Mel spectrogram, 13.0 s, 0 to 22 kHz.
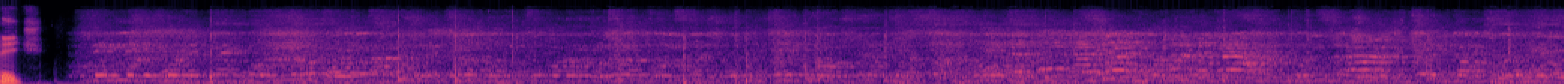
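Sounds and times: voices: 0:00.0 - 0:00.4
music: 0:00.4 - 0:13.0.

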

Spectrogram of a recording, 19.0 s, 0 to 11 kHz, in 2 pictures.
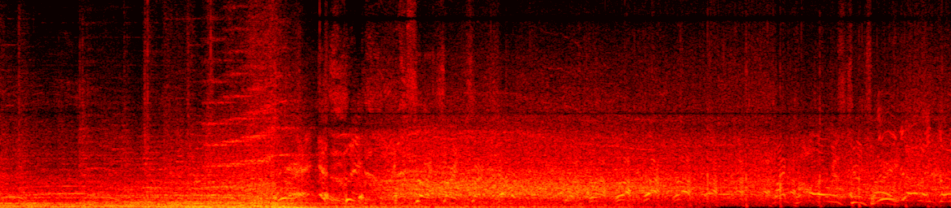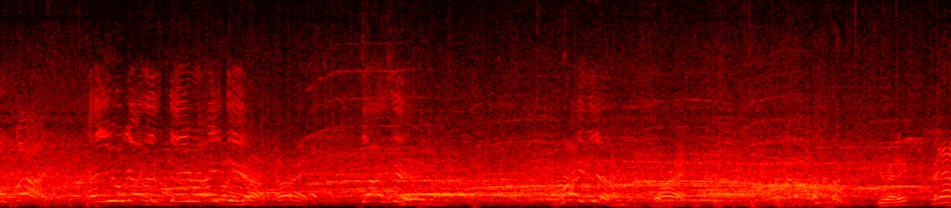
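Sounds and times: background music: 0:00.0 - 0:06.6
audience laughing loudly: 0:03.0 - 0:08.9, 0:17.1 - 0:18.2
people clapping: 0:03.8 - 0:19.0.

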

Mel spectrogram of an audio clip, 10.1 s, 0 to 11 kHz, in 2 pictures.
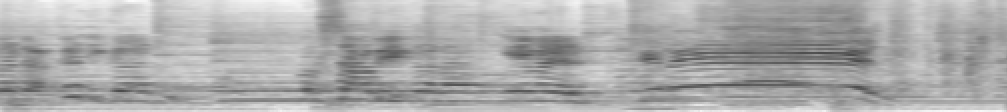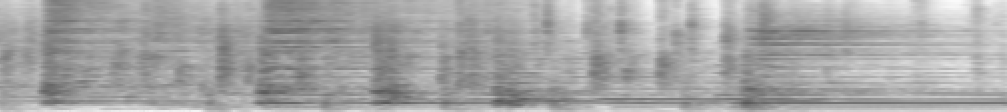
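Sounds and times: electric guitar chords: 0:00.0 - 0:10.0
drum and cymbal hits: 0:02.0 - 0:08.0.

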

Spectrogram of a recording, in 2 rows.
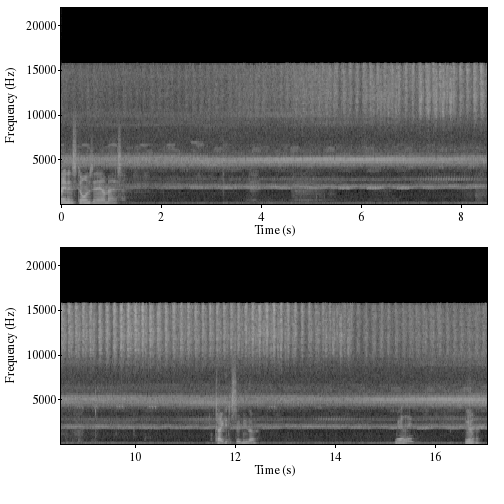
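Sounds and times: insects chirping: 0:00.0 - 0:17.0.

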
